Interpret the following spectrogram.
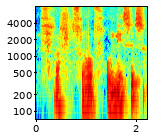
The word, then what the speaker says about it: phronesis: Phronesis, phronesis. Now I'm getting self-conscious because I know you can pronounce the word better than me.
